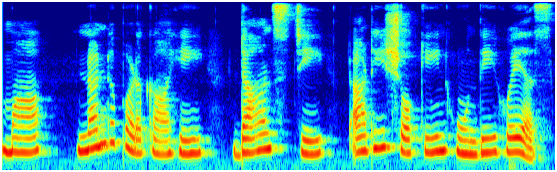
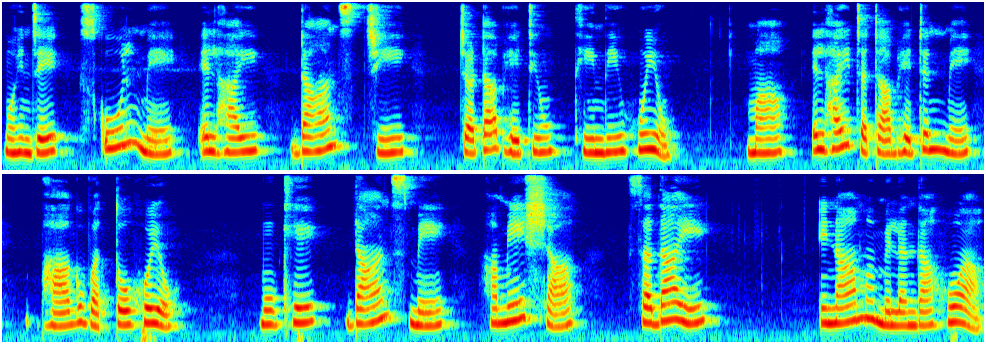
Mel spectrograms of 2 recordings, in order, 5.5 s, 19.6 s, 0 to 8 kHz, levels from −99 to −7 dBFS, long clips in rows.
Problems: none marked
